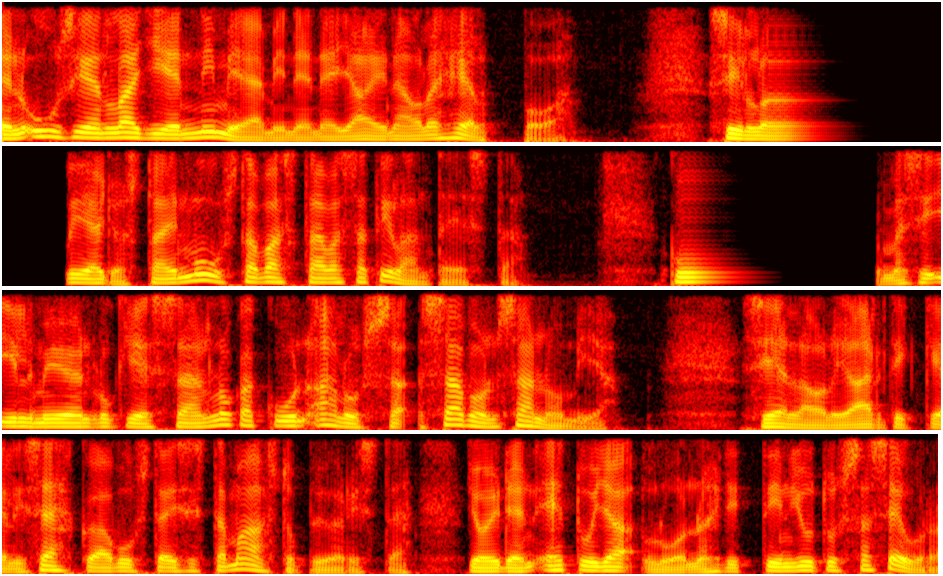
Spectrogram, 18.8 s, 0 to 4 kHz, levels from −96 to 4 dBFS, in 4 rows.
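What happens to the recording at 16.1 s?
At 16.1 s the speech plays through intact with no fault, carried over the call path with its narrowband G.711 A-law sound and nothing above 4 kHz.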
